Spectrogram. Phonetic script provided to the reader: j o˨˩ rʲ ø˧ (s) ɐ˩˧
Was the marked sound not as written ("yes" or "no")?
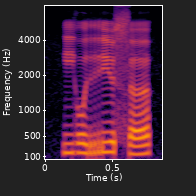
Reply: no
